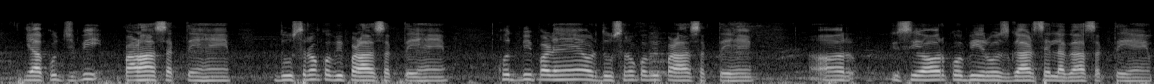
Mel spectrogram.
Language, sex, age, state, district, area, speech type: Urdu, female, 30-45, Telangana, Hyderabad, urban, spontaneous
